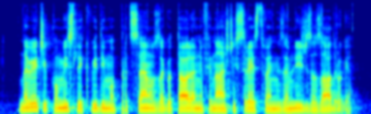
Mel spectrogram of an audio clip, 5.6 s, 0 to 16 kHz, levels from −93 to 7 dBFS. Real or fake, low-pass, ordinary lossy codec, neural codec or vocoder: real; 14.4 kHz; none; none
